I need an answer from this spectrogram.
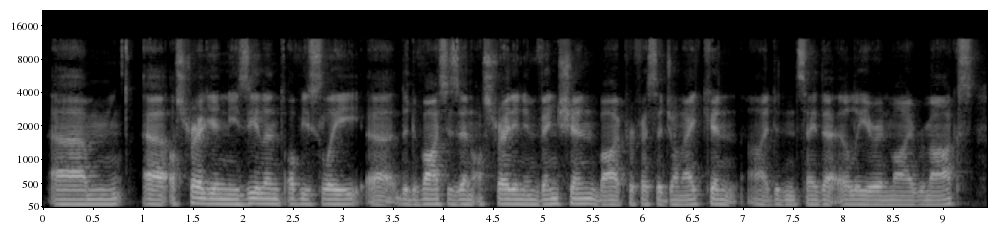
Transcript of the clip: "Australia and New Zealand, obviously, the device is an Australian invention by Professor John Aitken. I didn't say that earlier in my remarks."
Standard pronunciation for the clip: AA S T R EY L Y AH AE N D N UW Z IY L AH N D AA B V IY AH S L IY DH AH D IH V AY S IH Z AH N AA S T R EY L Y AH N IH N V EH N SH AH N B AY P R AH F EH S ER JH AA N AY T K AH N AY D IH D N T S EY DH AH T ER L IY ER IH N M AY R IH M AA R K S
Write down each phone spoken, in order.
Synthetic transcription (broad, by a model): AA S T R EY L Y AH N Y UW Z IY L AH N D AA B V IY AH S L IY DH AH D IH V AY S IH Z AH N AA S T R EY L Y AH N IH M V EH N SH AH N B AY P R AH F EH S ER JH AA N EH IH K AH N AY D IH D N T S EY DH AH T ER L IY ER IH N M AY R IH M AA R K S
